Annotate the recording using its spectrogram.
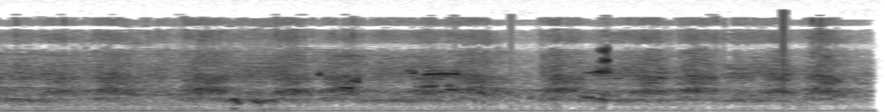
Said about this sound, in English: What were they saying? That is the entirety of the Long Island Railroad waiting for a train and celebrating the fact that they have something to do until they get on it.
